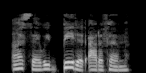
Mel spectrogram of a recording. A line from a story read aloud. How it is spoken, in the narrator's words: Courtney muttered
